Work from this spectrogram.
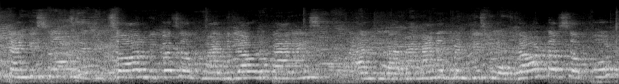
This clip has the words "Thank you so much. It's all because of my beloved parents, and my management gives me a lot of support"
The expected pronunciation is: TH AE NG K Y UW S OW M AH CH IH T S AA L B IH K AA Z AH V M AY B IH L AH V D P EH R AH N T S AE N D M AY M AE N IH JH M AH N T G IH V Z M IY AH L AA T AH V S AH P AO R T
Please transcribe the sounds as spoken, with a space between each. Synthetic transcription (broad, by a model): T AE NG K Y UW S OW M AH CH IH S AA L B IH K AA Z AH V M AY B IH L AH W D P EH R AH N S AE N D M AY M AE N IH JH M AH N T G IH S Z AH L AA T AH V S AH P AO R T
